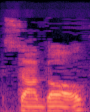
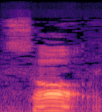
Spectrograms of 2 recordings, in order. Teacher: it basically makes that g silent and extends the length of the vowel preceding it so s-a-g-o-l it's not sagal it's sol just a long a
